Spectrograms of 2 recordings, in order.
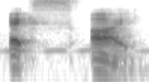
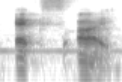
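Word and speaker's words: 嘻: It's called XI. XI. Different from SI. It's XI.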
